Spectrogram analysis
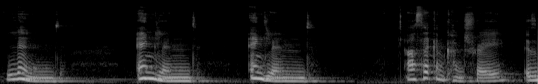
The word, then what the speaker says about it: England: whereas we should say England, England. So what happens? We need to reduce the beginning and say ing, and also reduce the ending and say lind. It's not land, it's lind. England, England.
